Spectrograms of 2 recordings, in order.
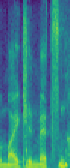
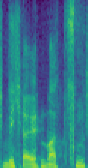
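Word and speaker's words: Michael Madsen: wenn man es Englisch aussprechen würde, würde er Michael Metzen heißen. Aber heißt natürlich Michael Matzen.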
